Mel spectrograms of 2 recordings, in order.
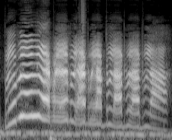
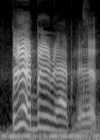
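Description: First: Loud, high babbling that slides downward; high-pitched nonsense chatter, very loud; mock gibberish. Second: Short loud burst of babble; imitated talking noises. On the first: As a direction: imitate game gibberish with rapid loud blahs. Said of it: "they talk in gibberish here". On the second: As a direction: babble out a few loud blahs. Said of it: "That's their talking noises".

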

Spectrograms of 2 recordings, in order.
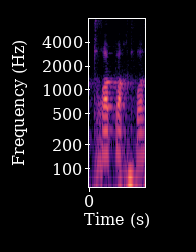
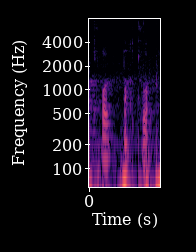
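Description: First: Said in the usual way. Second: Breathy whispered echo of trois par trois; quiet whispered aside; whispered repeat. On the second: Shown as a demonstration. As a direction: whisper it back to yourself. Repeating the mining count.

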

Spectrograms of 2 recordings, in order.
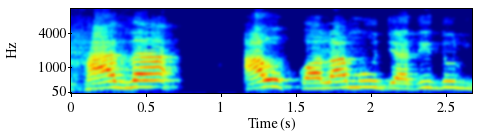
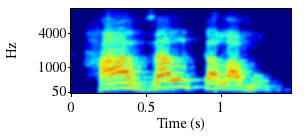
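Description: First: হাযা আল কলামু with a pause after হাযা and the hamza of আল sounded; wrongly unjoined words. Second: হাজাল কালামু run together, the hamza of AL silent; hamza dropped. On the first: Teacher showing students what we don't say, wrongly unjoined words. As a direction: say হাযা আল কলামু slowly as separate words, AL not dropped. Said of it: "বলি না আমরা". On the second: Teacher showing mid-sentence linking, hamza dropped. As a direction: slowly link haza into l-kalamu as হাজাল কালামু, no break. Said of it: "এটা উচ্চারিত হয়নি হামজা". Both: Shown as a demonstration.

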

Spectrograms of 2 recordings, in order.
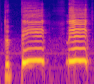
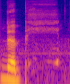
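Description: First: Voice cracking. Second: Said in the usual way. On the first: Real, not acted. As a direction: voice cracks way up high on beep. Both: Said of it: "my voice cracked".

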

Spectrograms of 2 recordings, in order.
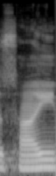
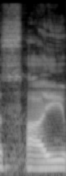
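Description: First: ਸਾਈਂ with nasal long ee; nasalised ending. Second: ਸਾਈ with a pure oral ee; no nasal. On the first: Teacher shows the common slip, ਸਾਈਂ with nasal ending. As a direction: say ਸਾਈਂ, humming the end through the nose. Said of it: "ਸਾਈਂ ਨਹੀਂ ਕਹਿਣਾ". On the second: Teacher corrects learners, ਸਾਈ without nasal ending. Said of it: "ਸਾਈ ਬੋਲਣਾ". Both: Shown as a demonstration.

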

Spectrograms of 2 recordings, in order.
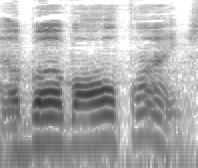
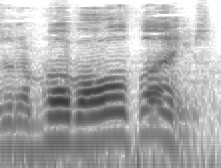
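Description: First: "above all things" slowed, "above" stressed, falling at the end; slow emphatic reread. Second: ALL stressed with a falling tune in "And above all things"; emphasis on all. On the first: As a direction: read it again slower, weighting "above". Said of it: "Let me read that again". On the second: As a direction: lean on "all" and let it fall. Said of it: "that's putting some emphasis on it". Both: Shown as a demonstration.

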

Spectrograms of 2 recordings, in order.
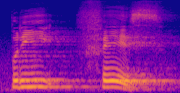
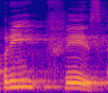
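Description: First: प्रीफेस said slowly, syllable by syllable, pree-fes; split into syllables. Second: Said in the usual way. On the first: Shown as a demonstration. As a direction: stretch प्रीफेस into its two syllables. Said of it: "इसके अंदर देखें दो सांस, आपके दो sounds". (प्रीफेस को धीरे, दो हिस्सों में तोड़कर बोलो) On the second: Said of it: "प्रीफेस ऐसे कहना पड़ रहा है".

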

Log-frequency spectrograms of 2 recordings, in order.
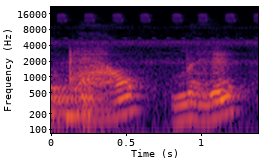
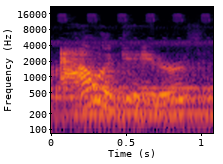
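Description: First: "Alligators" in separate beats, al, li, ga, tors; softer teacherly breakdown of "Alligators"; syllable by syllable. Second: Said in the usual way. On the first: Shown as a demonstration. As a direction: sound out "Alligators" with pauses between syllables.

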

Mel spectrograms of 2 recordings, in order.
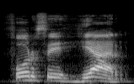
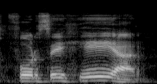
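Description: First: "forcejear" slow, e-a merged into one glide, for-ce-JIAR; teacher's drawn-out model of "forcejear" as for-ce-JIAR; correct pronunciation. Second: "forcejear" with e and a split, for-ce-je-AR; slow counterexample, "forcejear" in four syllables; wrong pronunciation. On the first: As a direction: end "forcejear" on a single stressed JIAR. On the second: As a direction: separate the vowels in "forcejear": je-AR. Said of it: "No decimos forcejear". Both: Shown as a demonstration.

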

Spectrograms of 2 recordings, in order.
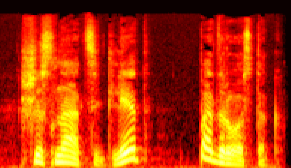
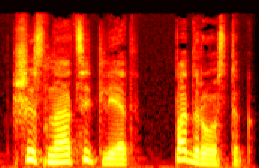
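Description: The two takes are said the same way.

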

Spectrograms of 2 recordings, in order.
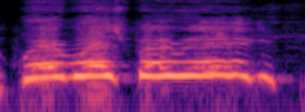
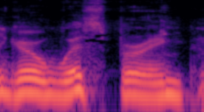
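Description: First: High, loud, drawn-out mock yell; yelled quote. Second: Said in the usual way. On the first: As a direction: yell it absurdly, mocking a so-called whisper. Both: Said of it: "You can't just yell".

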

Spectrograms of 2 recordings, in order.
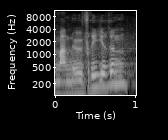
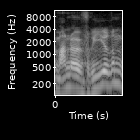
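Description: First: Said in the usual way. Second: Manövrieren with long, stressed vowels; manövrieren mispronounced on purpose; wrong pronunciation demo. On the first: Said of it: "sondern manövrieren". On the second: Shown as a demonstration. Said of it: "Das heißt aber nicht man".

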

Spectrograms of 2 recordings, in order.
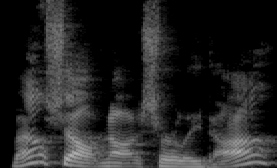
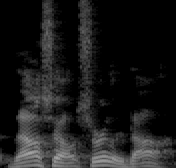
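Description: First: "Thou shalt not surely die" lifted into a question, rising at the end; softer, questioning rise on "die"; question inflection. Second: "Thou shalt surely die" stated firmly as a plain fact; quiet, certain statement, no rise; flat statement. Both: Shown as a demonstration. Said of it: "You see the difference in the inflection of my voice there".

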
